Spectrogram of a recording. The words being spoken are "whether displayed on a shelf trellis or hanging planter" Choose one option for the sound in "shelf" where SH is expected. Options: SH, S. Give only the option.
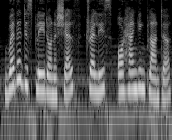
SH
